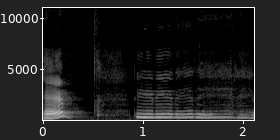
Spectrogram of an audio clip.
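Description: A woman's voice says "okay?", then after a short pause holds one long steady vowel at an even pitch, a hesitant hum-like "umm".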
